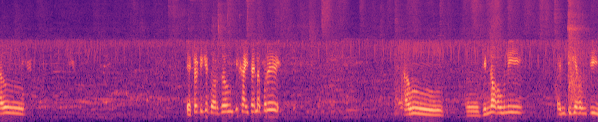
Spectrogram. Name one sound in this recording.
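A woman speaks clearly into a microphone in short bursts.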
